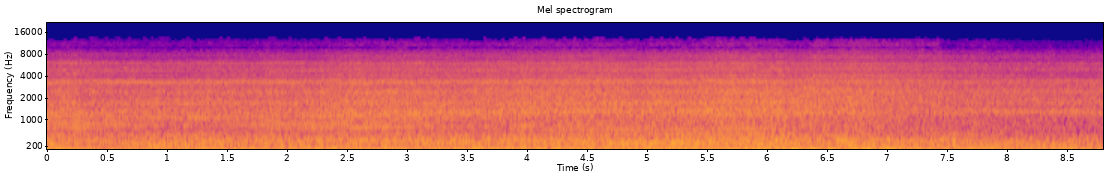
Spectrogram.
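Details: 50cc two-stroke Pulse Force scooter on a road test after a fuel-starvation fix, 14-stone rider: buzzy note climbs steadily as speed builds, no stutter, misfire or bogging; normal running.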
